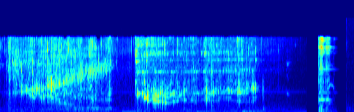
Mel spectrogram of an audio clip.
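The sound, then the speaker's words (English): A sparkling cooler pours steadily into a glass in two close pulses lasting several seconds, followed after a pause by a brief, sharp splash or fizz. No one speaks. “Have some of that sparkling cooler, dear. Just a little.”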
